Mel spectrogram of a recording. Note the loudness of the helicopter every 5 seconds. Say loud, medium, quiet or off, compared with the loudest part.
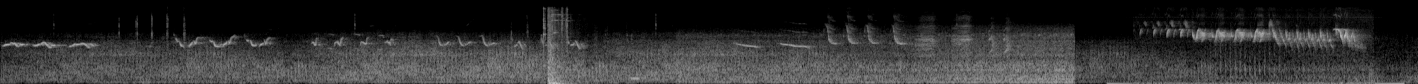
loud, loud, medium.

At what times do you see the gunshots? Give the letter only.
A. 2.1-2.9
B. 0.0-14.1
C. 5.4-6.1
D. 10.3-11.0
C.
